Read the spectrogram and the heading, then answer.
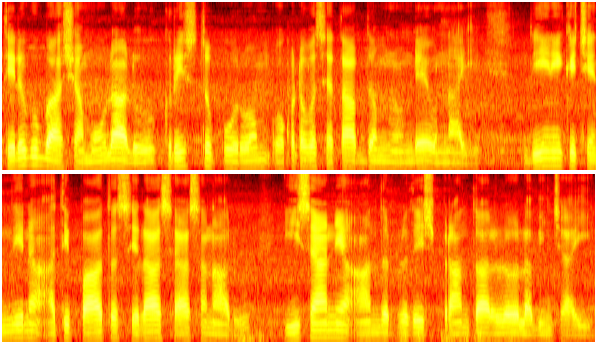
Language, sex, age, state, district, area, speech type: Telugu, male, 18-30, Andhra Pradesh, Guntur, urban, spontaneous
